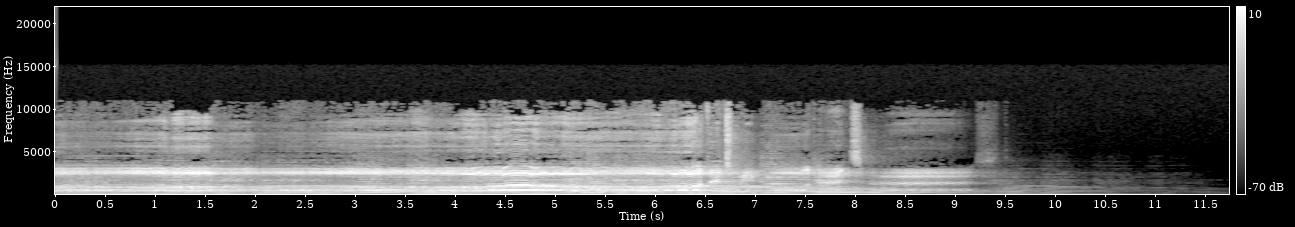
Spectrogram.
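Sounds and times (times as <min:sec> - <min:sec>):
bass voice in choir: 0:00.0 - 0:09.3.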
